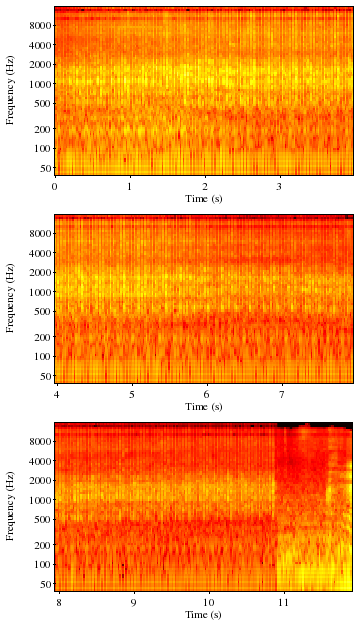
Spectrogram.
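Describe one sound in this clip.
An engine idles with a steady rumble.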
